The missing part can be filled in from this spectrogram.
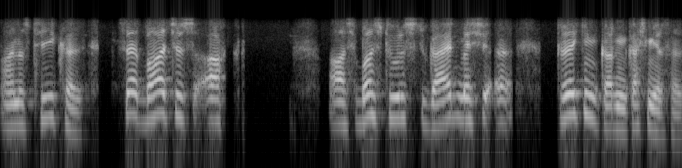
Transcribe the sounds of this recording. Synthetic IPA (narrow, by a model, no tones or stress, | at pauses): ɐːnɐsʈʰiːkʰhɐz | sebɐɐt͡ʃʰusɐk | aːʃbɐsʈuːɾisʈɡaːjɖmeʃ | ʈɾeːkiŋɡkɐɾnkɐʃmiːɾsɐz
